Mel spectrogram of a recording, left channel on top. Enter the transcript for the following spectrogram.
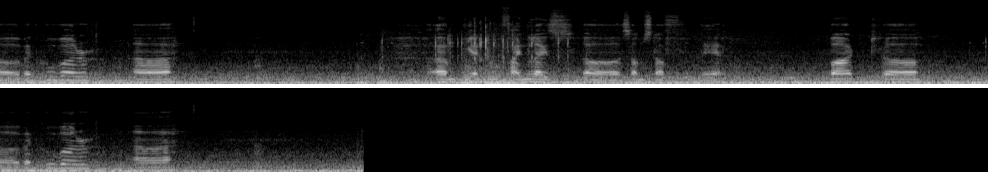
Vancouver. I'm yet to finalize some stuff there, but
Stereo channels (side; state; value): right; drops out; at 3.7 s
